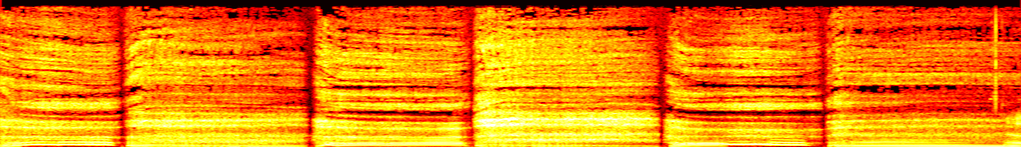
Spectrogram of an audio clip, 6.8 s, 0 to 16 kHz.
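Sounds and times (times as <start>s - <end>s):
person imitating Kussmaul breathing fast and deep: 0.8s - 6.6s.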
